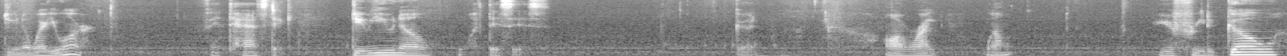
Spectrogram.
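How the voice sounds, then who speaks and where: A soft-spoken man performs an ASMR roleplay at an unhurried, slow pace. His hushed voice has a gravelly fry and often slips toward a whisper, polite and clinical but hesitant. There is noticeable background noise in the recording. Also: lowish voice. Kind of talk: soft-spoken ASMR roleplay as an alien abductor examining a subject.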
